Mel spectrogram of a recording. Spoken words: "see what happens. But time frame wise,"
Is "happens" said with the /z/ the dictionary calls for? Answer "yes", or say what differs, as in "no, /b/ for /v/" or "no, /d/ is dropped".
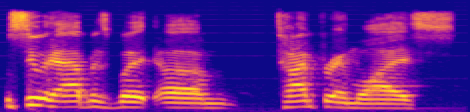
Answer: yes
